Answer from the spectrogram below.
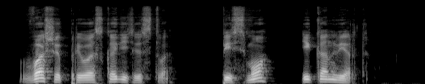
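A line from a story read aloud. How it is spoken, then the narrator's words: Calm, weighty speech. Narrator (Russian): Марченко, спокойно наблюдающий, весомо сказал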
